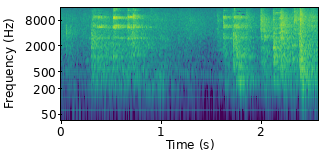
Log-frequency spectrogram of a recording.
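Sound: kitchen drawer being opened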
